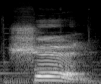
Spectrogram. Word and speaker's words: schön: Por ejemplo, schön. Tú pones la forma de la boca como una O, como cuando vas a decir la letra O, y dices una E a la vez, y te va a salir este sonido. Schön, das Brötchen, schön, bonito,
